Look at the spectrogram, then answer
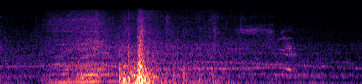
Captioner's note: thump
